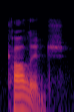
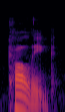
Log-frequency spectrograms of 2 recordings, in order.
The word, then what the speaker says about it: colleague: class today first pronunciation College college un that's colleague colleague collega now we have mountain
